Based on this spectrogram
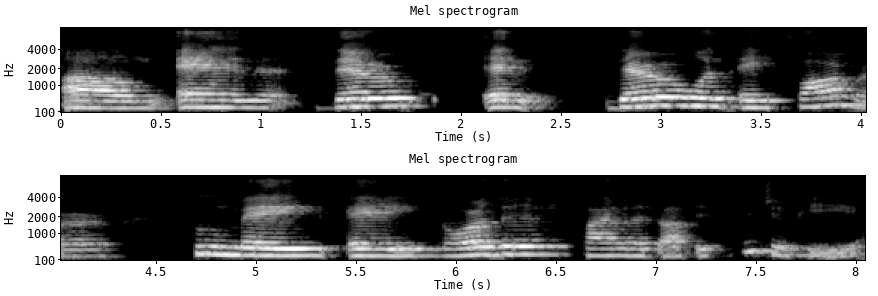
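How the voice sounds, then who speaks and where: A woman at a medium pitch with a Washington DC accent. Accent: Washington DC American English. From Washington DC (Southeast, Ward 8). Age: 30s. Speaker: farm community engagement coordinator, Air Force veteran. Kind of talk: panel discussion.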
